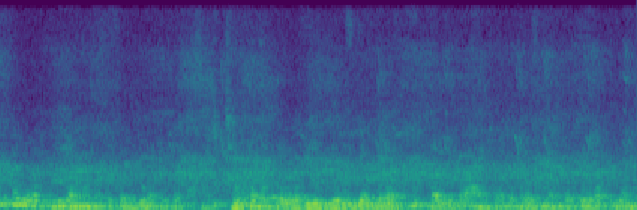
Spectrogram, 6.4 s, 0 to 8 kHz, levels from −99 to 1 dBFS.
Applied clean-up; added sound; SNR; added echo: none; Crow; 19 dB; reverberation time 0.9 s.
